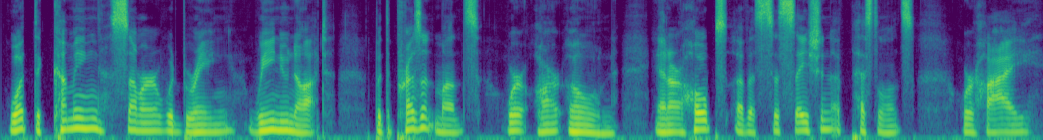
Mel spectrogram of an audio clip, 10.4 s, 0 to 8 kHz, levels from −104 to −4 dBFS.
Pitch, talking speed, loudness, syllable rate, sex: 125 Hz, 150 wpm, -22 LUFS, 4.4 syllables/s, male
